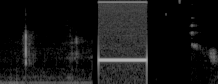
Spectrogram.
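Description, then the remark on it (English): A single loud electronic beep, a steady pure tone lasting about half a second, starts and stops abruptly. A few faint clicks and chirps surround it in an otherwise quiet background. “Beep beep boo beep boop boop.”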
